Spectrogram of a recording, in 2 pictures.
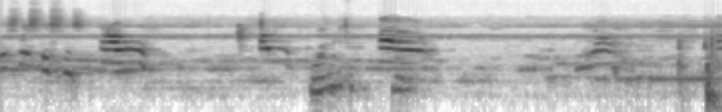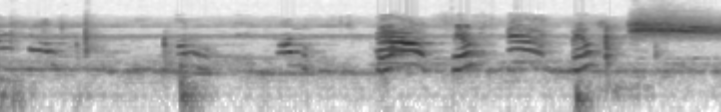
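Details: An orange cat being fed at the pre-dawn sahur meal, giving repeated short harmonic meows, some rising then falling, among people talking, a steady tonal hum and clinking sounds.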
